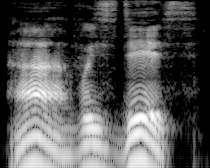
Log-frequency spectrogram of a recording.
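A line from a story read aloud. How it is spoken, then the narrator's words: Exclaimed. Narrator (Russian): воскликнул он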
